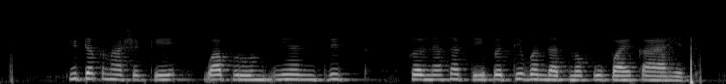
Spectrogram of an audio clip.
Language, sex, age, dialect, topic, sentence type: Marathi, female, 18-24, Standard Marathi, agriculture, question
